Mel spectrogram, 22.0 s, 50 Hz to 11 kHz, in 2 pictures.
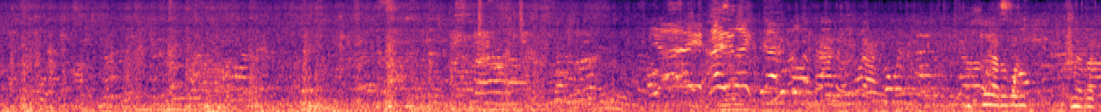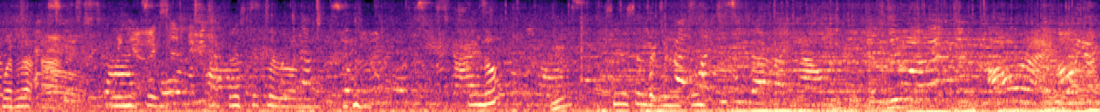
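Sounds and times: chatter of many voices: 0:00.0 - 0:22.0.

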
